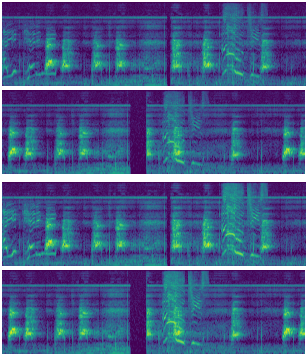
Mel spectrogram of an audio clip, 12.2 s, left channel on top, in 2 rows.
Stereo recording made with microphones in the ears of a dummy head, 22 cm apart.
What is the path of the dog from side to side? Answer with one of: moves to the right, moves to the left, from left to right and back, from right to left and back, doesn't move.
doesn't move.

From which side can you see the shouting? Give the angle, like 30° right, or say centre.
40° right.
